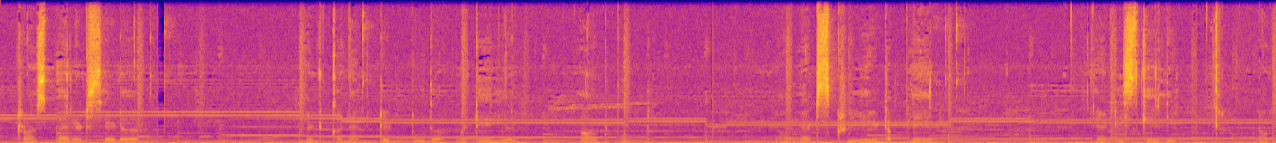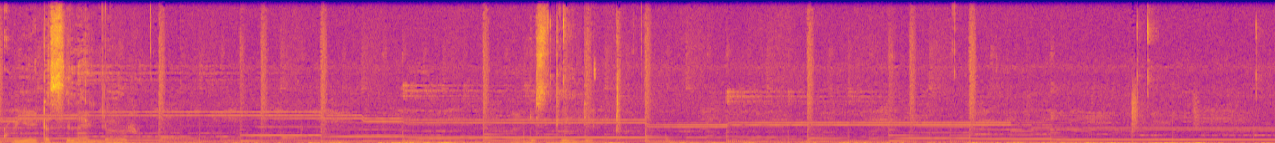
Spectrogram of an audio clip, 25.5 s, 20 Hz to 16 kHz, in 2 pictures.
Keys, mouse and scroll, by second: 0.3 shift+a, 12.6 s, 13.2 shift+a, 16.8 s, 20.4 KP_1, 22.7 s.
